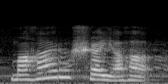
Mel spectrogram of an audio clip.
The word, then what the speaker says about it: ಮಹರ್ಷಯಃ: ಪ್ರಭವನ್ನ ಮಹರ್ಷಯಹ ಪ್ರಭವನ್ನ ಮಹರ್ಷಯಹ ಮಹರ್ಷಯಹ ಶಬ್ದದಲ್ಲಿ ಮೂರ್ಧನ್ಯ ಶಿದೆ ಭವನ್ನ ಮಹರ್ಷಯಹ ಅಹಮಾದಿರ್ಹಿ ದೇವಾನಾಂ ಅಹಮಾದಿರ್ಹಿ ಅಹಮಾದಿರ್ಹಿ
